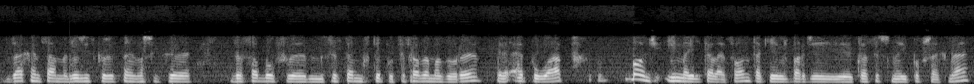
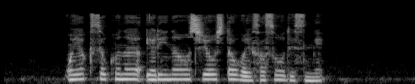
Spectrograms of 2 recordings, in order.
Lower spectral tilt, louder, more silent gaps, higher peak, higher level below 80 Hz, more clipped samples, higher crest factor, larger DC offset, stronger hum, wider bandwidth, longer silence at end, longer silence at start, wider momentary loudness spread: first, -8 dB/octave vs -4 dB/octave; first, -16 LUFS vs -20 LUFS; neither; first, 0 dBFS vs -6 dBFS; about the same, -56 dBFS vs -60 dBFS; neither; about the same, 16 dB vs 14 dB; neither; neither; first, 17 kHz vs 11.5 kHz; second, 0.05 s vs 0.9 s; second, 0.05 s vs 0.65 s; about the same, 5 LU vs 7 LU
